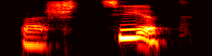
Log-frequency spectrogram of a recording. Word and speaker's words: паштет: ПАШТЕТ. ПАШТЕТ. The second syllable is stressed.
